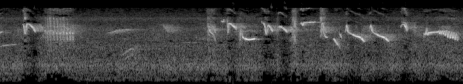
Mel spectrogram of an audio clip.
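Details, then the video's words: Yellow-fronted canary performing its full, tightly packed 'nembak' song, kept as a tutor recording for other birds. Soft opening notes lead into a quick cascade of bright, slurred high whistles and chirps. "Burung Mozambik Gacor||Suara Nembak Full Rapet"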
